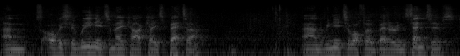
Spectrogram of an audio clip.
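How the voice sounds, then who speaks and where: A man talks at a conference panel in a hotel meeting room, pausing often with ums and restarting his sentences. His voice sits at a middle pitch and carries the echo of a roomy hall, with faint ambience behind it. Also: fairly even intonation, warm tone, a little hiss or hum. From not Japan or the US. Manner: hesitant, many ums and restarts.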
